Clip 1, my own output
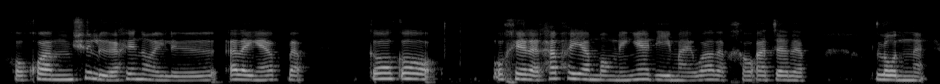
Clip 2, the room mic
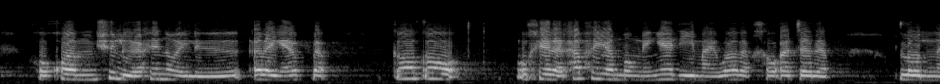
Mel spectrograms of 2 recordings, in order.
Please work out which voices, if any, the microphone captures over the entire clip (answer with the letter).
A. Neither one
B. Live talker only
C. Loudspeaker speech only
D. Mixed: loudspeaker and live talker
C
